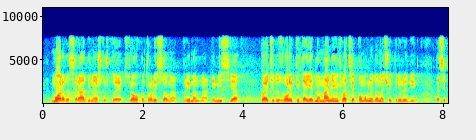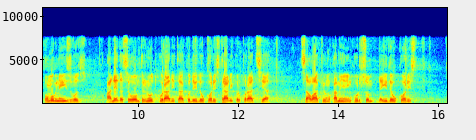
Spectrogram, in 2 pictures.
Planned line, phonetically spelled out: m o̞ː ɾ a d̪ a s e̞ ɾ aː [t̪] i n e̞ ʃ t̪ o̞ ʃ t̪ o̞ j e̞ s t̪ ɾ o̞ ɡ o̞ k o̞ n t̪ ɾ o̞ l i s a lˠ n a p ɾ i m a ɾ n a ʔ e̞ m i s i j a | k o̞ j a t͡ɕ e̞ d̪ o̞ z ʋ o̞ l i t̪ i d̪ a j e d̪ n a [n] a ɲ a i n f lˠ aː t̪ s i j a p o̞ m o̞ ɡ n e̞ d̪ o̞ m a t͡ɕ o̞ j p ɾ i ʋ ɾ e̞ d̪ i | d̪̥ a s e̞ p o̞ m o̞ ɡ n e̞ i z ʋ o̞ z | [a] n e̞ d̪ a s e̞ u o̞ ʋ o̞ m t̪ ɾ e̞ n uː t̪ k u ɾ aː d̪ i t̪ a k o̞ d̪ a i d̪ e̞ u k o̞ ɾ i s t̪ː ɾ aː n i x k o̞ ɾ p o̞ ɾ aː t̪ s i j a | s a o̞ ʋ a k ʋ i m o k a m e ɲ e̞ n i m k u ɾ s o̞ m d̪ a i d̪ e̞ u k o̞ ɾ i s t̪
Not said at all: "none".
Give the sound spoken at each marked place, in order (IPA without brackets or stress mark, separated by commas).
d̪, m, a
